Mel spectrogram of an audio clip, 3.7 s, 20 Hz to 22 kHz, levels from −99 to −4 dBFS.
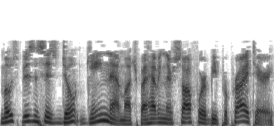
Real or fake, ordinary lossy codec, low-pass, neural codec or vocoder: fake; MP3, 24 kbps; 7.2 kHz; codec, 16 kHz in and 24 kHz out, 1 kbps, XY-Tokenizer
